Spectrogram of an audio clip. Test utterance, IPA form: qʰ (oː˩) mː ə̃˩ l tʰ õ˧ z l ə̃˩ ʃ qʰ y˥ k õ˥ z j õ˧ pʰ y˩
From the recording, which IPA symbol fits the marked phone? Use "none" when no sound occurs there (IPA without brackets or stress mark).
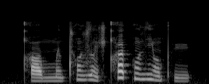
oː˩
